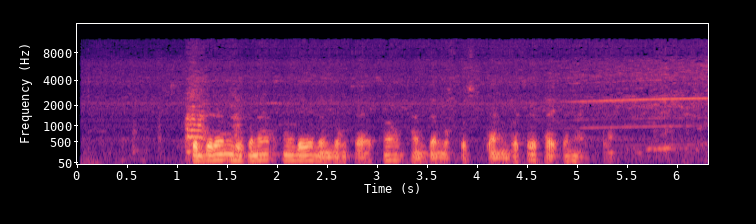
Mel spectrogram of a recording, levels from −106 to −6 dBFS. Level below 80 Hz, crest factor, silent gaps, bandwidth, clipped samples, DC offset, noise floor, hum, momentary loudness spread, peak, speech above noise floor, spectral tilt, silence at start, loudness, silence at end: -50 dBFS; 22 dB; none; 11.5 kHz; under 0.1%; under 0.1%; -55 dBFS; none; 13 LU; -10 dBFS; 25 dB; -6.5 dB/octave; 0.1 s; -32 LUFS; 0 s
